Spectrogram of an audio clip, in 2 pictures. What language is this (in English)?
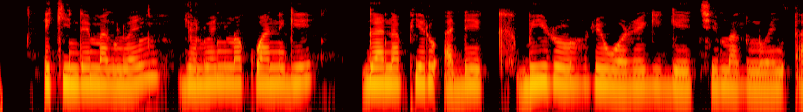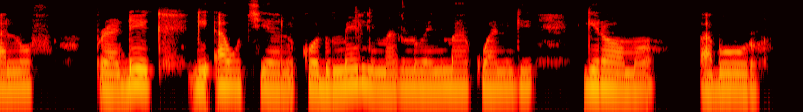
Luo (Kenya and Tanzania)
